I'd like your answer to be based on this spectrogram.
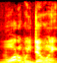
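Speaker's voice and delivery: normal talking voice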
